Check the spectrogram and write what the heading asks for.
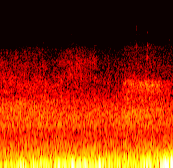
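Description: Wind buffeting the microphone outdoors: an uneven low rumble with a faint hiss above it.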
